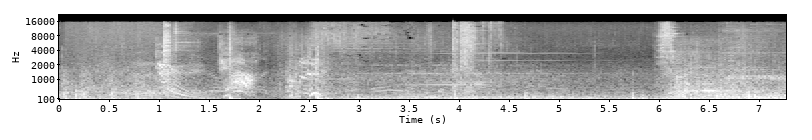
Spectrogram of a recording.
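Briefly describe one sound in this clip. Sharp blows and thuds land in a close fight.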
